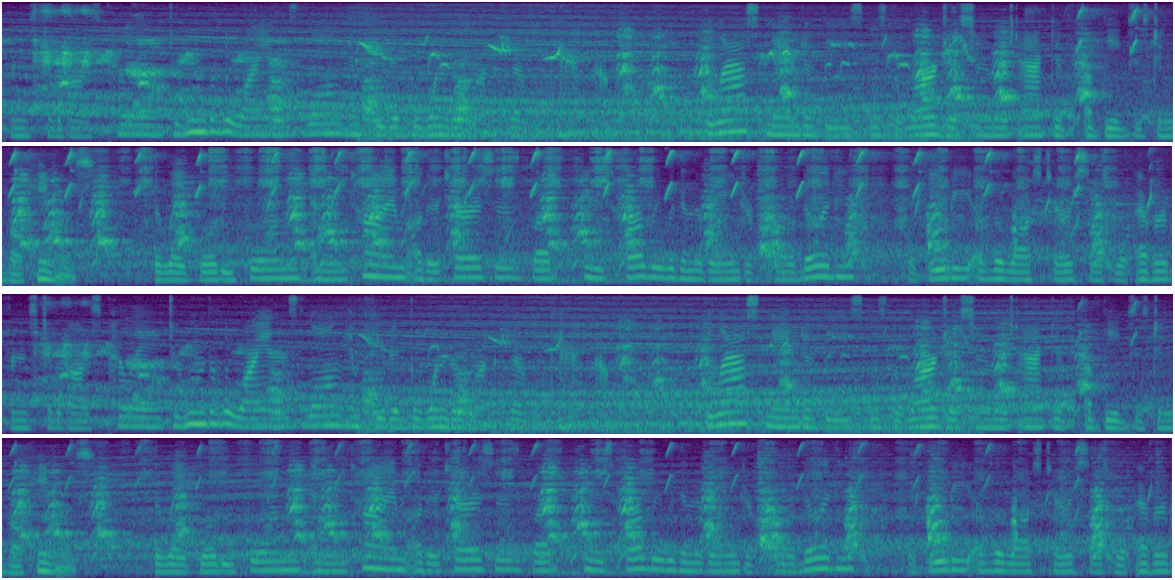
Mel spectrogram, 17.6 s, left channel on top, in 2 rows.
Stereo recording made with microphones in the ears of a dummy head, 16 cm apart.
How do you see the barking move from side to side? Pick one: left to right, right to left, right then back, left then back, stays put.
left to right.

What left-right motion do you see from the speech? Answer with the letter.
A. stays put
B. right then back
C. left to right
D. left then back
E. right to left
E.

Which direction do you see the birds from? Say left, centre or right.
left.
